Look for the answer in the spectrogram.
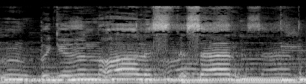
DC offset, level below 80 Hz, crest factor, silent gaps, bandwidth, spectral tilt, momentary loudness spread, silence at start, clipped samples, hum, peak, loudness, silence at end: under 0.1%; -40 dBFS; 12 dB; none; 16.5 kHz; -4 dB/octave; 5 LU; 0 s; under 0.1%; none; 0 dBFS; -12 LUFS; 0 s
